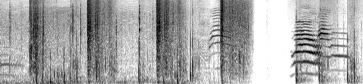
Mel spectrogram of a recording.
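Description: In Minecraft, a cat meows several times amid soft thumping steps, then after a brief silent gap lets out more clear, close meows.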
